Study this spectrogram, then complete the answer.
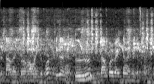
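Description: Pigeons coo and murmur up close, their soft calls mixing with a person talking nearby.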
